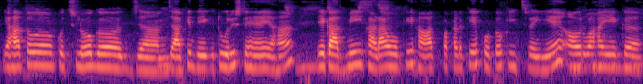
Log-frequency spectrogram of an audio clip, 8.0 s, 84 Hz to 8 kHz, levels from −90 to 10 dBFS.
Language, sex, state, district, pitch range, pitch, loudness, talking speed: Hindi, female, Odisha, Nuapada, 200-225 Hz, 215 Hz, -19 LUFS, 180 wpm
